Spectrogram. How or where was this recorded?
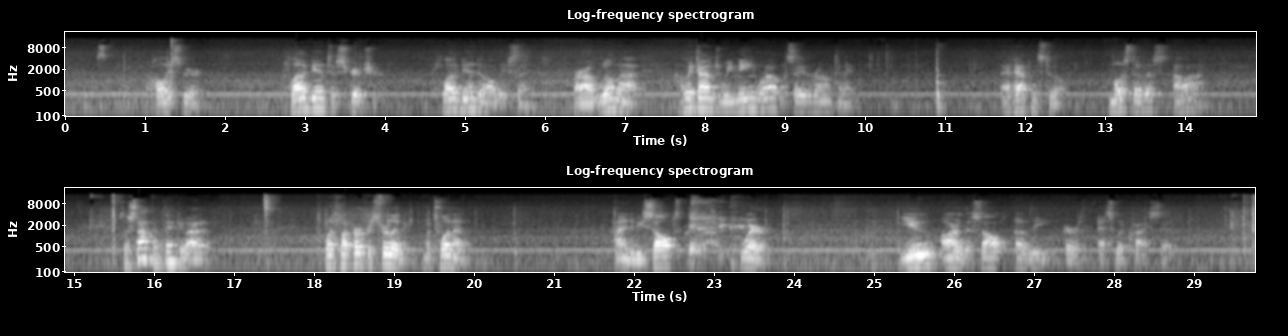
large echoing room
